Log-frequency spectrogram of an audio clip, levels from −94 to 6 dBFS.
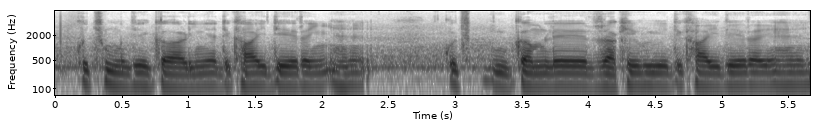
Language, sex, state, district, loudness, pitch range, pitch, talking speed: Hindi, male, Madhya Pradesh, Katni, -16 LUFS, 115-125 Hz, 120 Hz, 160 wpm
